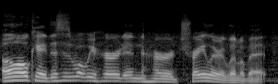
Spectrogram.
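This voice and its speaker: A man's voice: fairly high pitch, big pitch swings, fast talker, soft background music. A man hosting a reaction video, commenting casually and thinking aloud as he watches.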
